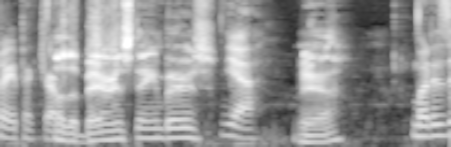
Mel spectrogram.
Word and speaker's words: Berenstain: in Braille spells it it's sta AI n on the book and I thought I was ste i N Berenstein bears its Berenstain today that's just dyslexia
